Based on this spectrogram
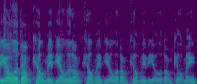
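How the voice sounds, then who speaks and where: Putting on a quiet, breathy character voice, a man rattles along at a very fast pace with a fairly high pitch and ordinary pitch variation. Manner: frightened.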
